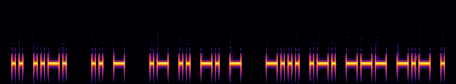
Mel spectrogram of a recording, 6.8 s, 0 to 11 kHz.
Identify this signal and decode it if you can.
Morse code, heard as a keyed tone, about 22 wpm, 700 Hz. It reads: IF IT AINT BROKE
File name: practice / 22wpm / Sets of 7 Words - 22wpm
